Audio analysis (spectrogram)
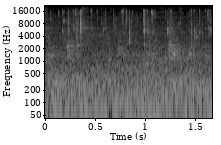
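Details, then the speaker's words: Keurig Supreme that wouldn't power on, after resetting tripped thermal cutoff, brewing 10 oz cup: steady pump hum under irregular drips and gurgles as air purges from lines; brewing normally. "pump is on everything appears to be working just fine there's a little bit of air in the lines that's getting worked out the water level is going down on the Keurig so things are looking good"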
